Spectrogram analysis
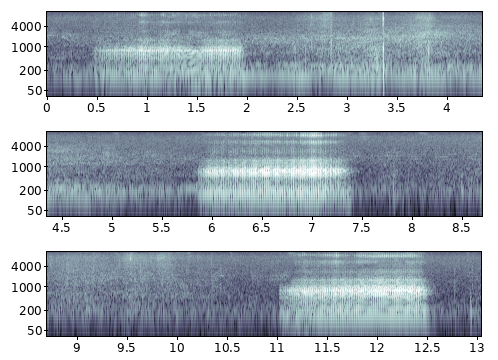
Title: Snoring dog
